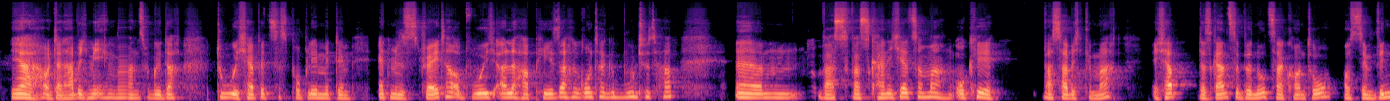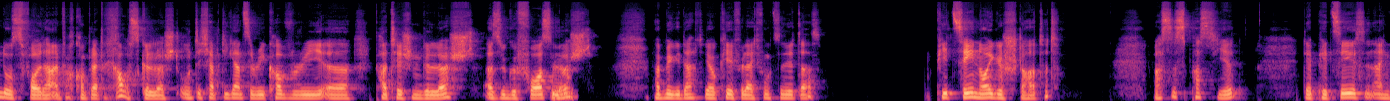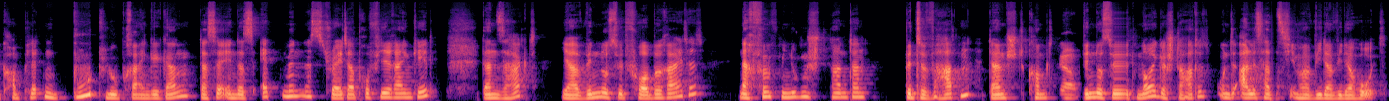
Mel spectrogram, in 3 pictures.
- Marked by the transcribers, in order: put-on voice: "Administrator"; in English: "Folder"; in English: "Recovery, äh, Partition"; in English: "geforced"; put-on voice: "Administrator"; other background noise
- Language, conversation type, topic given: German, unstructured, Wie verändert Technik deinen Alltag?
